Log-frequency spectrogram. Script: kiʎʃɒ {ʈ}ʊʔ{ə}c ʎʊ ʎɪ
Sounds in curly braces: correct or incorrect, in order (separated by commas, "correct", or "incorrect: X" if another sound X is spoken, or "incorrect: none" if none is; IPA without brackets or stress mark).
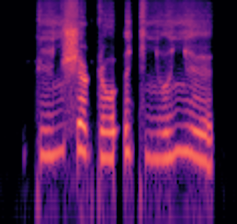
correct, correct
